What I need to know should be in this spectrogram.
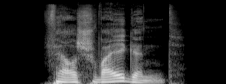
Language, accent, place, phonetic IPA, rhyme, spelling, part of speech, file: German, Germany, Berlin, [fɛɐ̯ˈʃvaɪ̯ɡn̩t], -aɪ̯ɡn̩t, verschweigend, verb, De-verschweigend.ogg
- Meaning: present participle of verschweigen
